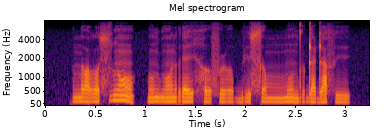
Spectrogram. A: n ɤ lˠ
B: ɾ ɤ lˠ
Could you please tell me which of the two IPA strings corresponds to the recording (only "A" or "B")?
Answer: A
